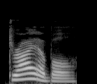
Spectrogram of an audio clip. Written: dryable

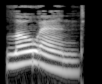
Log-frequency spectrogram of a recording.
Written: low-end

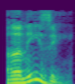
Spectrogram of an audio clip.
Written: uneasy

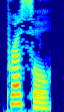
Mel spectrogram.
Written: Pressel

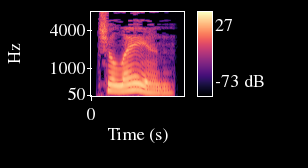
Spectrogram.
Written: chilean

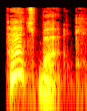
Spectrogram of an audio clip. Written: hatchback

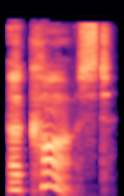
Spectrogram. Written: accost

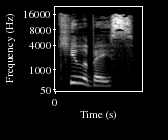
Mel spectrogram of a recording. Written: kilobase

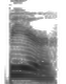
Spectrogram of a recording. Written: bere

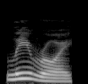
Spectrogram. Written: leeroy

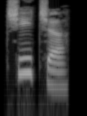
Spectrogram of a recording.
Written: chicha

